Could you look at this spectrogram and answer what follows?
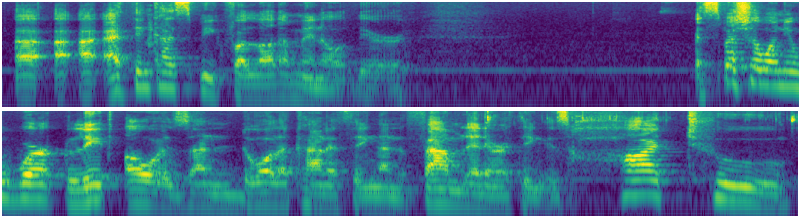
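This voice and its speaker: A Jamaican man hosting a casual chat, joking and laughing, with sudden loud bursts. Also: mid-range voice, slight background noise. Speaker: host.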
